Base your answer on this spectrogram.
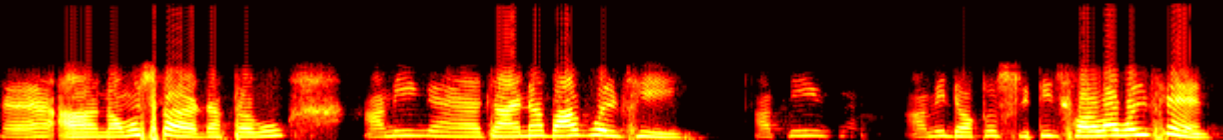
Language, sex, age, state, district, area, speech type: Bengali, female, 45-60, West Bengal, Purba Bardhaman, urban, conversation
